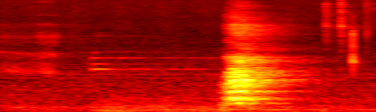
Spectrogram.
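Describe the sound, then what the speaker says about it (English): A single dog barks once, a short, fairly close bark standing out from an otherwise quiet background. "she's gonna bark a whole bunch today, isn't she?"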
